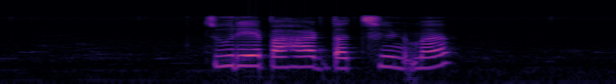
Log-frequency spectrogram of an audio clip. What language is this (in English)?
Nepali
